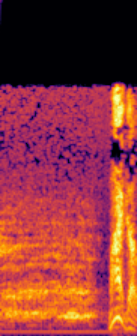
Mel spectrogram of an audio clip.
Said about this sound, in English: That lion. Oh, magnificent, isn't it?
